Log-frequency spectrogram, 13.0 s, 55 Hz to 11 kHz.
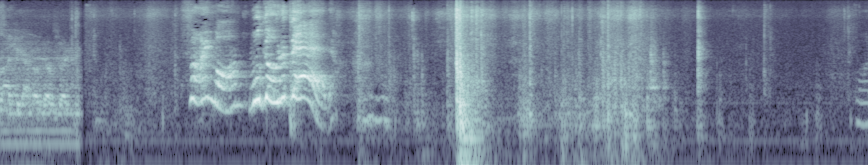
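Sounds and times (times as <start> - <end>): door shutting with a thud: 6.8 - 7.5.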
